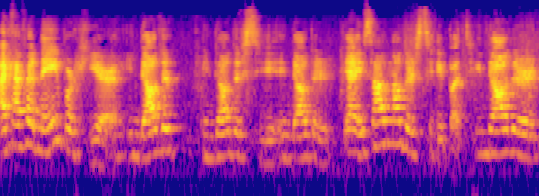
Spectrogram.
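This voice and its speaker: With a Brazilian accent and ordinary pitch variation, a woman speaks over noticeable background noise in a room with audible echo. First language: Portuguese. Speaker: vlogger. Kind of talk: casual monologue to camera. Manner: animated.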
